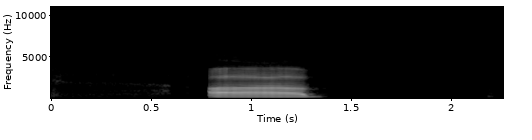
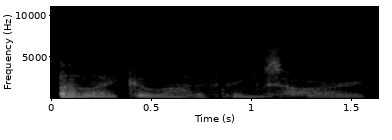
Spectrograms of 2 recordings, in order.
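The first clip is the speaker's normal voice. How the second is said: whisper; 8 semitones lower, 16 dB quieter than usual. Real, not acted. Innuendo after a laugh.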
